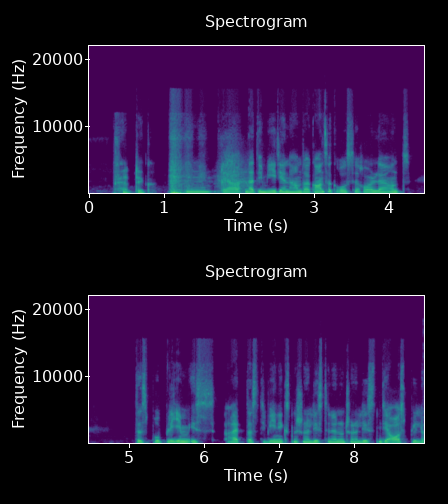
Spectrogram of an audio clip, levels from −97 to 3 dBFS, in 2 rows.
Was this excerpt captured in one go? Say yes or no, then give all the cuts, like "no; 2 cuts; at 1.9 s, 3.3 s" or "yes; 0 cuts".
yes; 0 cuts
